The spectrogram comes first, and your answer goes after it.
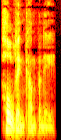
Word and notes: holding company: British English

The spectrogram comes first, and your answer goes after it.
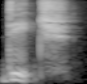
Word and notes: ditch: British English

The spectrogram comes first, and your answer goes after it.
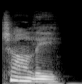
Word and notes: charlie: British English

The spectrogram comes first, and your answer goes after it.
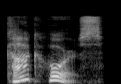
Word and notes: cockhorse: British English

